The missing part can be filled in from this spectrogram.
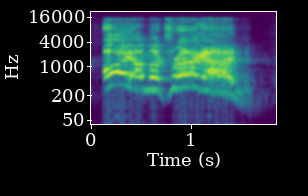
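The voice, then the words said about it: Aggressive shouted dragon voice. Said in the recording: “your dragon impression? ... It's really aggressive.”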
